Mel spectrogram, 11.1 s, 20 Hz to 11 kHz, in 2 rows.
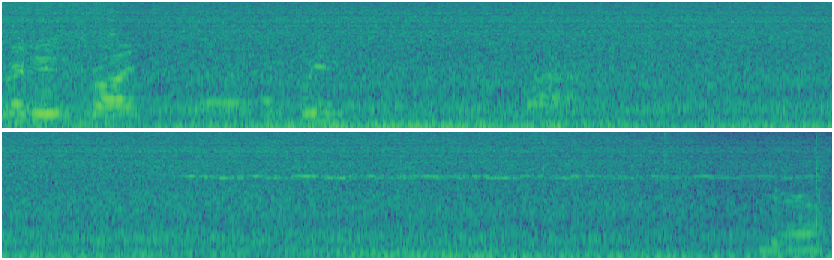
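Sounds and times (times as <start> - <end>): faint high whine: 0.0 - 11.0
low machine hum: 0.0 - 11.0.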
